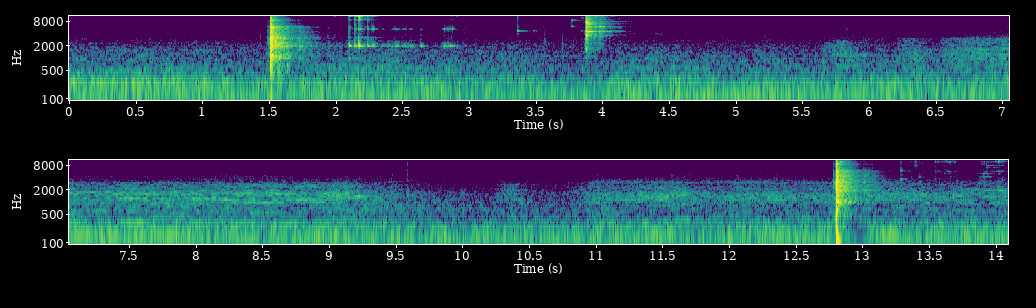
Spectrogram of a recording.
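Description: Flintknapping percussion: a hand-held percussor striking the edge of a stone piece being thinned from a nodule. There are four sharp cracks, three in the first four seconds and the loudest near the end, one of them with a short ring.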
